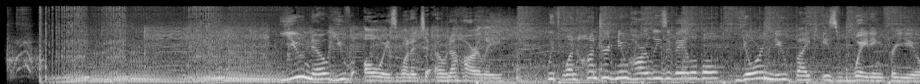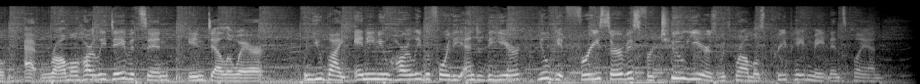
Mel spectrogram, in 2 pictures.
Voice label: informative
